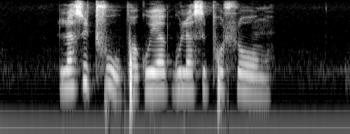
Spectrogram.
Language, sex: Swati, female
